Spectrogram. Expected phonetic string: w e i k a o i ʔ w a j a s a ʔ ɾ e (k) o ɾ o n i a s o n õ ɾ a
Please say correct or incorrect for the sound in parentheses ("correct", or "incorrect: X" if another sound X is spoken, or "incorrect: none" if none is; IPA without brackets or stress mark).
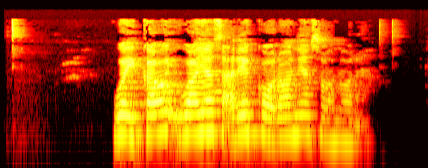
correct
